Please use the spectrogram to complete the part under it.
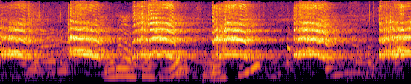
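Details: Excited chimpanzee screaming: loud, harsh, high-pitched shrieks in bursts roughly every second, with rising and falling pitch sweeps between them; people talking in Korean are heard alongside.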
